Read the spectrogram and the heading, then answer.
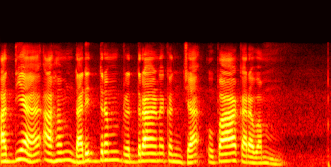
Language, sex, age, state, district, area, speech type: Sanskrit, male, 45-60, Andhra Pradesh, Chittoor, urban, read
